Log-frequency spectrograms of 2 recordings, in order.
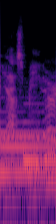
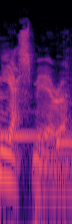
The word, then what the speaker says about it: Yasmira: It's not Yasmina, is it? I can't say her name. Yin Yasmira, that's it.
